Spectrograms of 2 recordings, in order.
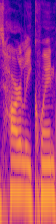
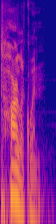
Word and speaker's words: Harlequin: I pronounced the album name as Harley Quinn because that's the name of her character, sure. – But I think the album's just Harlequin.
